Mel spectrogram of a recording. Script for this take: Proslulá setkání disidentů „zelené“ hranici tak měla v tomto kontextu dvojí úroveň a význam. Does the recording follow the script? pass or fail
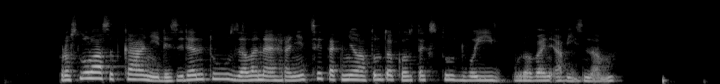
pass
